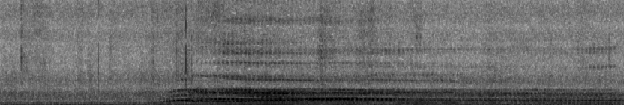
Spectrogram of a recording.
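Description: A single long pitched tone with overtones starts about a second and a half in, rises briefly, then slides slowly downward for about four seconds, wavering as it goes.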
